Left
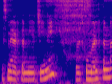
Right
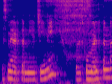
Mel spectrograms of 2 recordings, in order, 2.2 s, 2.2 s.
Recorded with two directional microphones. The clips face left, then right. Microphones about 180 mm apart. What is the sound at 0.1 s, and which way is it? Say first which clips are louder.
Speech: left 2 dB; 45° left (ahead or behind).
